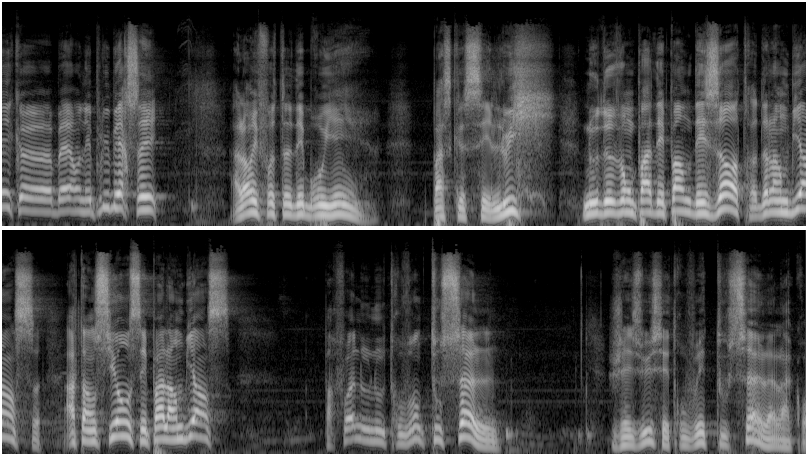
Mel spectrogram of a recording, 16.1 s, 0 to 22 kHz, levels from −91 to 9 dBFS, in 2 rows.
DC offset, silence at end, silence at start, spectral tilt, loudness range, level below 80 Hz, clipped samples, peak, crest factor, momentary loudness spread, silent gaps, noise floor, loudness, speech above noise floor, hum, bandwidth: under 0.1%; 0 s; 0 s; -4.5 dB/octave; 6 LU; -48 dBFS; under 0.1%; -4 dBFS; 16 dB; 12 LU; none; -60 dBFS; -19 LUFS; 41 dB; none; 16 kHz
